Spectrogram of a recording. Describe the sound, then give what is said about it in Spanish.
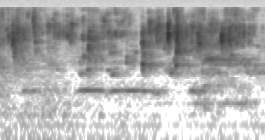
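Water running steadily with a bright, splashing texture, punctuated by a few distinct drips and small gurgles, moderately loud, with no one speaking. “Me encanta el canto del agua.”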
